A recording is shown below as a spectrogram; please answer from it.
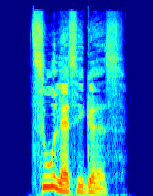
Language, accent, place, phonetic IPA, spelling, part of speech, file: German, Germany, Berlin, [ˈt͡suːlɛsɪɡəs], zulässiges, adjective, De-zulässiges.ogg
- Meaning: strong/mixed nominative/accusative neuter singular of zulässig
